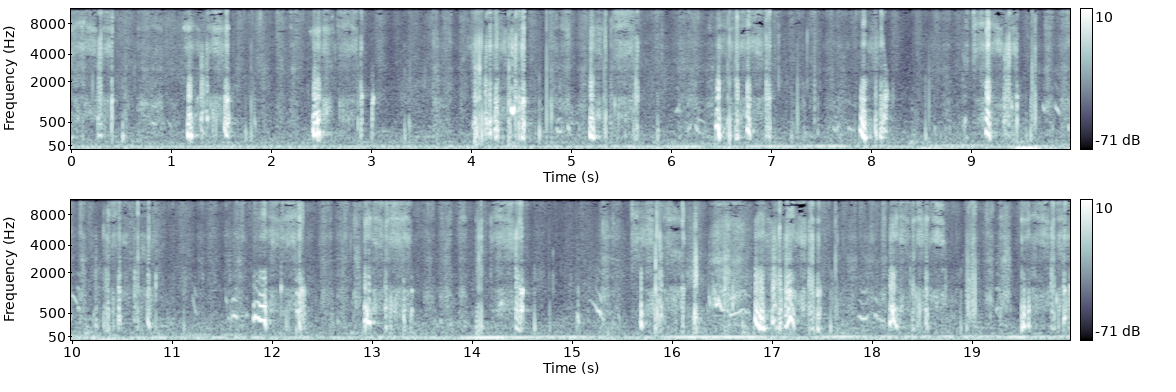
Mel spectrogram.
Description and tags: bunny right ear
Bunny has his right ear stroked and purrs.
gurgle, purr, rabbit, snuffles, wheeze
